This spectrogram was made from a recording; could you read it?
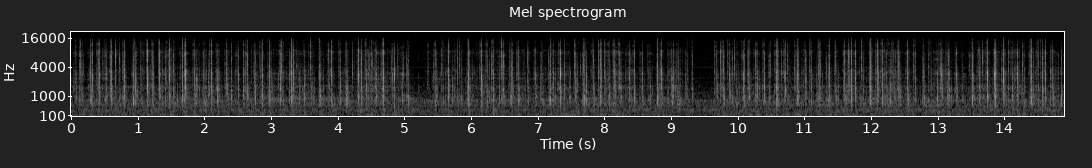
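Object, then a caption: Plastic mechanical keyboard. Fingertips of both hands type lightly on a full-size black plastic Corsair K68 mechanical keyboard with Cherry MX Red switches and a hollow body. A fast, steady stream of short, bright, clacky keystrokes with almost no low end runs throughout, broken only by two brief pauses near 5 and 9.5 seconds.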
